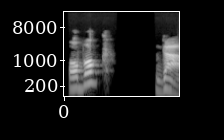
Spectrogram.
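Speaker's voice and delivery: অবজ্ঞা stretched very slowly; slow model word. Shown as a demonstration. Teacher explains the ending sound, অবজ্ঞা drawn out slowly. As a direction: draw out অবজ্ঞা for the class. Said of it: "যদি শব্দের শেষে আছে".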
